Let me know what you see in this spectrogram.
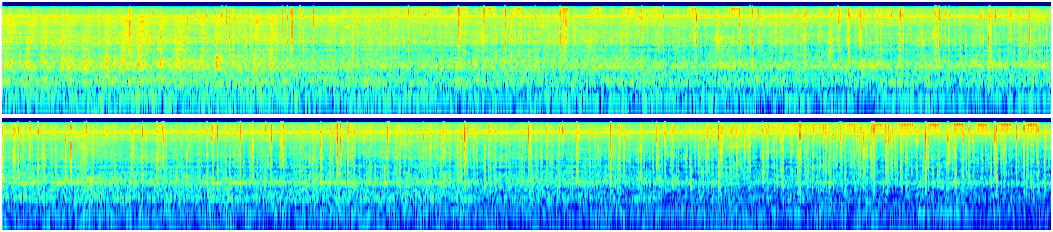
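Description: Freight train's open wagons rolling away on the rails, a continuous rumble that fades steadily as the last wagon recedes.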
